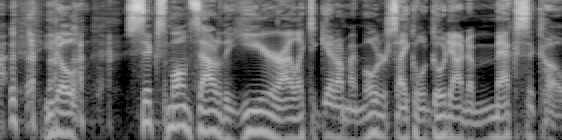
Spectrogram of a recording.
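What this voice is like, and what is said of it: Imitates another person's voice. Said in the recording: “I could do an impression of Jesse Ventura like you wouldn't believe”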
